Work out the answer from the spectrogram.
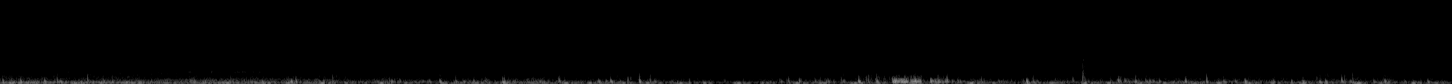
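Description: Low, continuous rumbling with irregular gurgles, loudest midway: stomach growling, ordinary bowel sounds.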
